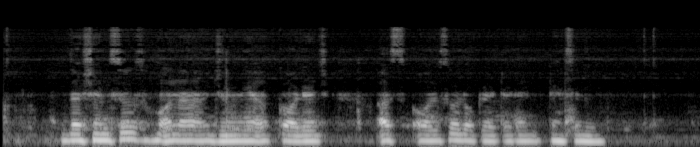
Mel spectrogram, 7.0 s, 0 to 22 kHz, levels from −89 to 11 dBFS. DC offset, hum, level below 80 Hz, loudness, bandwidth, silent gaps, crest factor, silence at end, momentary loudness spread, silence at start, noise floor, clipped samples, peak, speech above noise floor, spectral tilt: under 0.1%; none; -46 dBFS; -17 LUFS; 11 kHz; none; 14 dB; 0.95 s; 8 LU; 0.05 s; -51 dBFS; under 0.1%; -2 dBFS; 35 dB; -9 dB/octave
